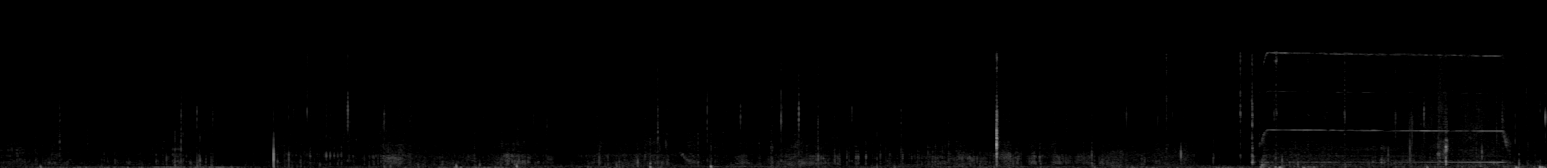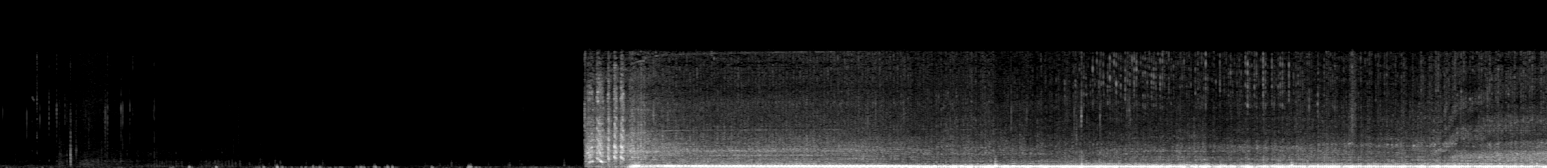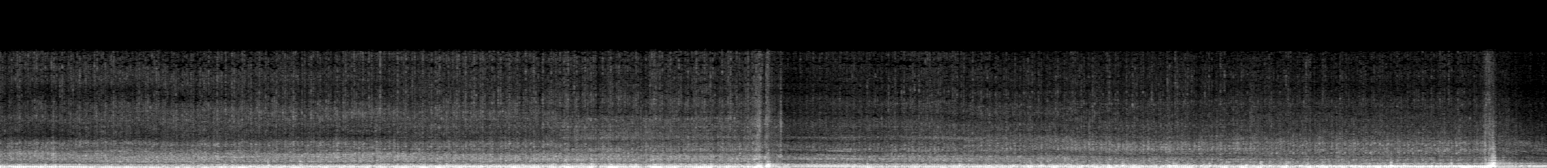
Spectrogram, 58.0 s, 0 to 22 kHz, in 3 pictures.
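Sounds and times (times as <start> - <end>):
motorcycle engine idling: 26.7 - 58.0.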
